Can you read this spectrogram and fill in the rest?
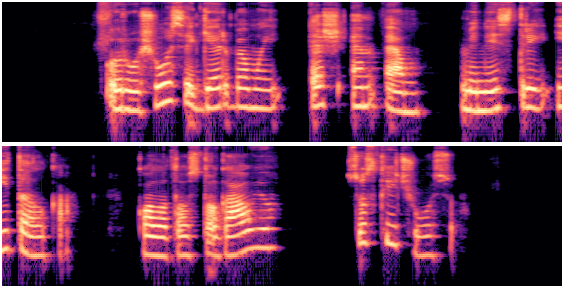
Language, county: Lithuanian, Alytus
